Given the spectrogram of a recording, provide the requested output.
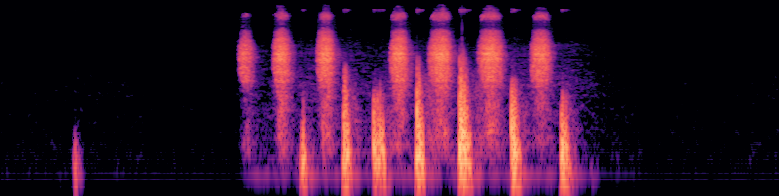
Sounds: Sniff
